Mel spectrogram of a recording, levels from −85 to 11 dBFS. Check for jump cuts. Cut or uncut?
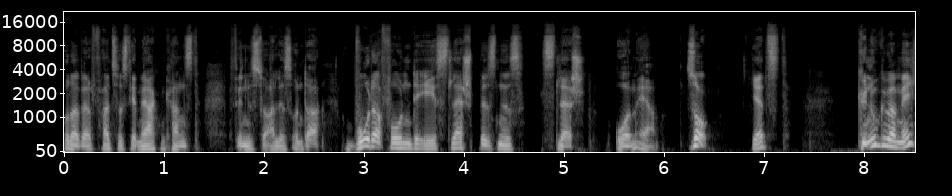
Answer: uncut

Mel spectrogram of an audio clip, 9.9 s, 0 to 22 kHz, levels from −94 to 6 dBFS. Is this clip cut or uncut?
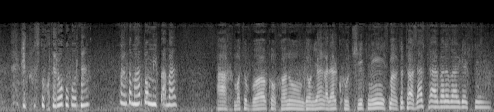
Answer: uncut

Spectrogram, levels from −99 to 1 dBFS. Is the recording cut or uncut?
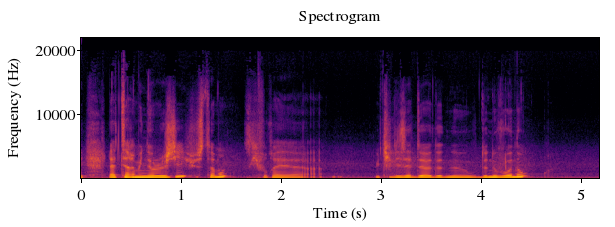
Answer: uncut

